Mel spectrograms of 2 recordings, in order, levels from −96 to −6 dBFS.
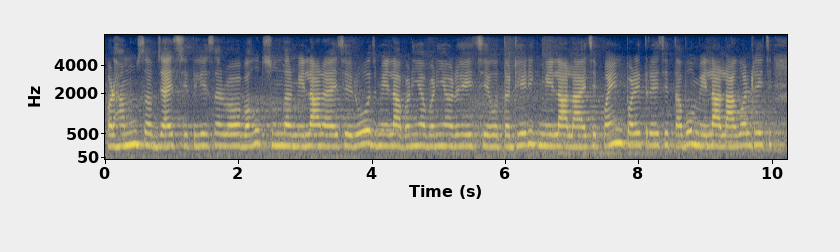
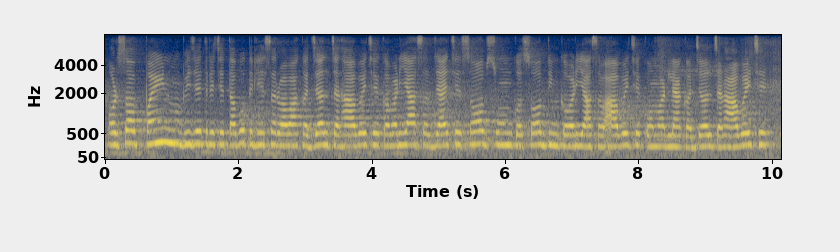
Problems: background sounds at intervals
